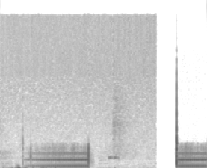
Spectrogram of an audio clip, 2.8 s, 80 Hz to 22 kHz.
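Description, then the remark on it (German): A telephone ringback tone plays on an outgoing call from a green telephone: a steady buzzing tone, a short pause, then the next ring starting. A brief clatter of handling noise comes just before the first ring. “Das grüne Telefon natürlich auch auf der Insel dabei. Ist ja klar. 1899, FaceTime-Telefon, ich leg den Hörer daneben, Mikrofon fällt um, aber das klingelt.”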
